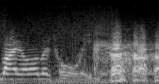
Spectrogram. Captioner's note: laughter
